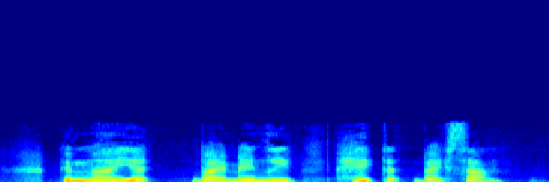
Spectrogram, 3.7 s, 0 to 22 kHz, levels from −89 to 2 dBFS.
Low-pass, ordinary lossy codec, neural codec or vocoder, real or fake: 7.2 kHz; MP3, 32 kbps; codec, 16 kHz, 0.5 kbps, FunCodec, trained on LibriTTS, 25 frames a second; fake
